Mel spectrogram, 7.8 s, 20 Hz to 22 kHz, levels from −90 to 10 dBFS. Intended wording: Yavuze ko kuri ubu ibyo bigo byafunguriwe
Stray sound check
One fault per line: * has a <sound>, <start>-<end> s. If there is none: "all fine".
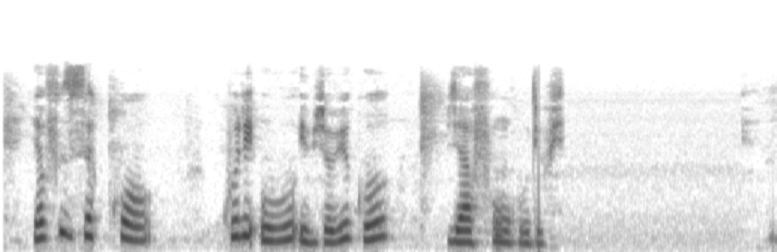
all fine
